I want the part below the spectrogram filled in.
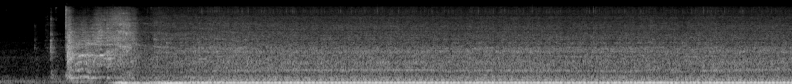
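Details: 1970 Ford F250 V8 started after carburetor cleaning and fuel priming, previously stalling at stops: fires quickly into a fast steady idle with no drop to a slow lope; high idle traced to corroded distributor cap terminals.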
